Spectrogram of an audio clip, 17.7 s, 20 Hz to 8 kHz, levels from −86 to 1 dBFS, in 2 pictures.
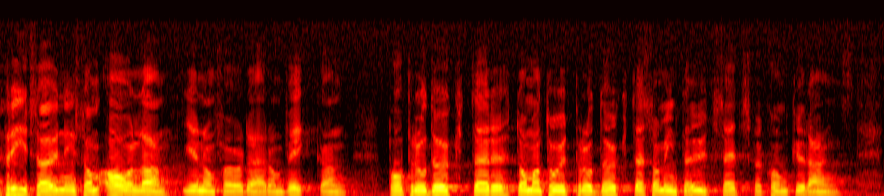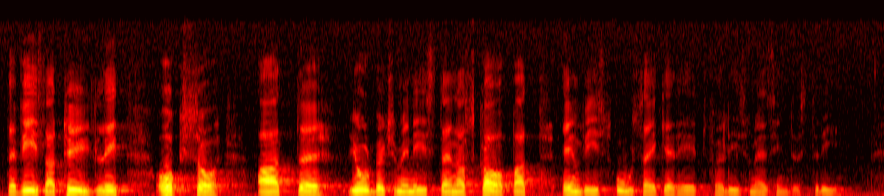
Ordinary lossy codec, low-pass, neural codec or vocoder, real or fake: none; 7.2 kHz; none; real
